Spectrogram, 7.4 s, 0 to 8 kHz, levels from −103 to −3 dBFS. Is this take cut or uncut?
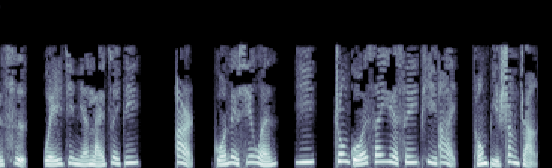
uncut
